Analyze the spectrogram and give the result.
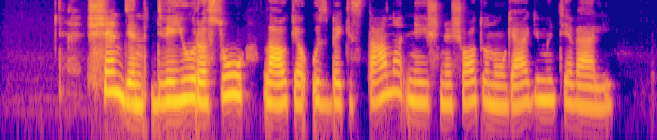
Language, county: Lithuanian, Vilnius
